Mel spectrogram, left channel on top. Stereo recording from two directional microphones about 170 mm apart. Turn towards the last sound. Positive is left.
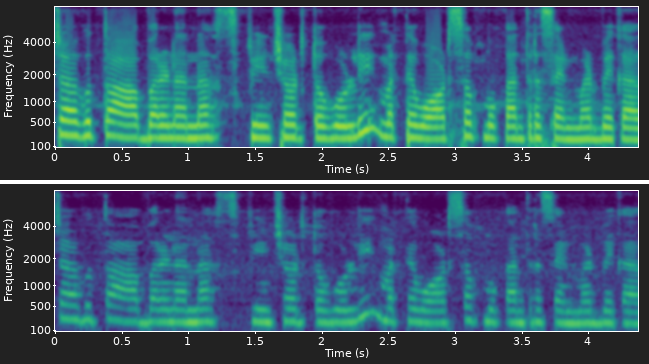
turn(degrees=50)  # may be behind; listen again after turning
